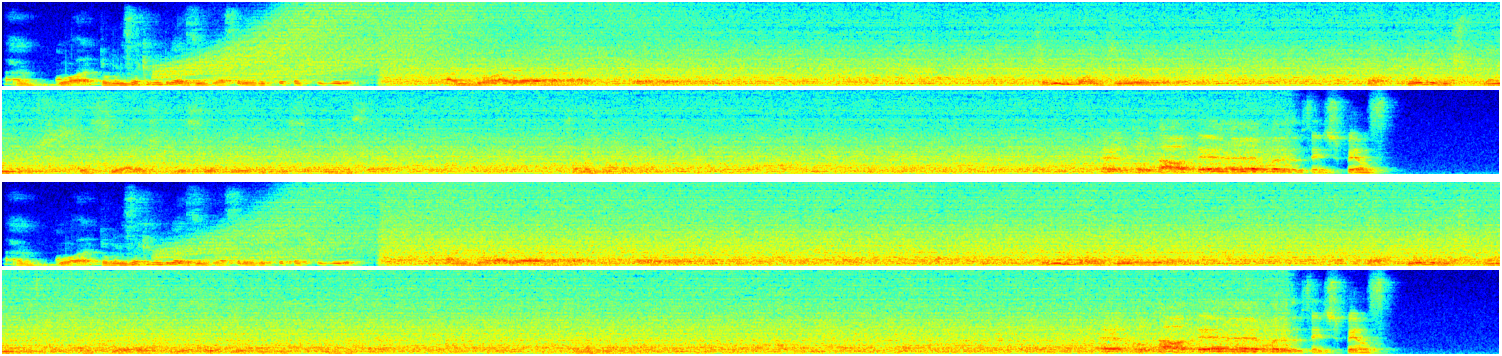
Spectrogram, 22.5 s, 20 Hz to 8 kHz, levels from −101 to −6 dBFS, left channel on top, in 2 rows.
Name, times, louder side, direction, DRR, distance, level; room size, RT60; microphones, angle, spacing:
voice 1, 0.0-2.8 3.1-4.5 4.7-5.5 7.7-9.4 10.2-14.2 15.5-16.4 20.3-20.4, left 1 dB, 20° left, 0.6 m, -29 dB
sound 1, 1.1-7.0, left 4 dB, 55° left, 1.8 m, -37 dB
sound 2, 2.8-20.9, right 2 dB, 70° right, 2.6 m, -27 dB
voice 2, 19.5-21.6, equal, 10° right, 1.8 m, -23 dB
6.8 x 5.9 x 4.1 m
head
